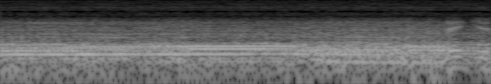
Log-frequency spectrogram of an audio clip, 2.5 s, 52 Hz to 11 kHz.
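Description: A NASCAR race car, the No. 5 in a 2000 Busch Series race, roars past at speed. Its loud, steady engine drone shifts in pitch as it goes by over a busy track background.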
